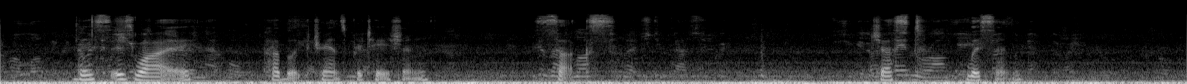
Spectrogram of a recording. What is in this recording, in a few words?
old ladies screaming about their crazy night overheard on train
